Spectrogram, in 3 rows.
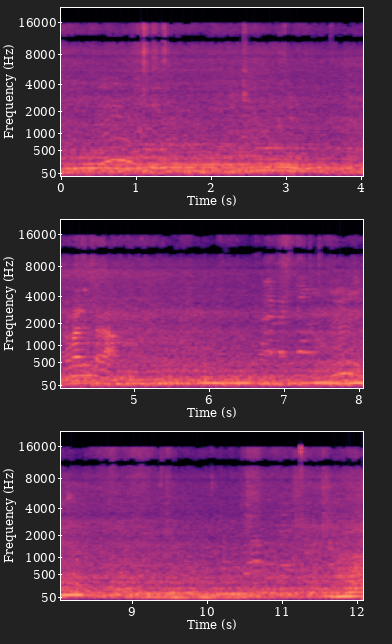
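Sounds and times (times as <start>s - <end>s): street traffic rumble: 0.0s - 12.0s
faint voices: 0.3s - 1.8s.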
